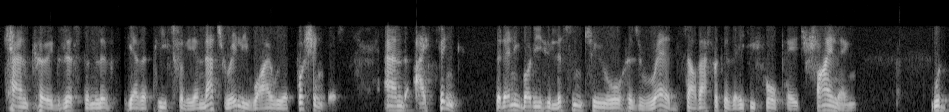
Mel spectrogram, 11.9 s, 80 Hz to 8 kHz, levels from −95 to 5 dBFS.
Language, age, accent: English, 60-79, British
